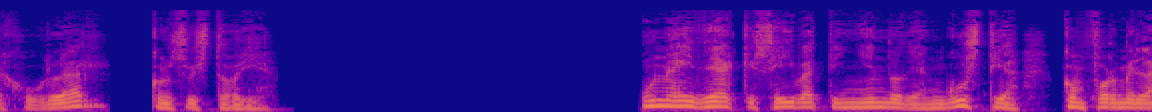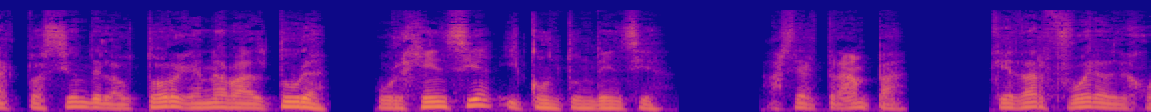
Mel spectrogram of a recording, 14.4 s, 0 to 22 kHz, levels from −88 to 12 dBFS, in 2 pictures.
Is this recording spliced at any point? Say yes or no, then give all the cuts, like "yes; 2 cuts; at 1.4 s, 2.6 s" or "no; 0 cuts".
yes; 2 cuts; at 3.8 s, 11.9 s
